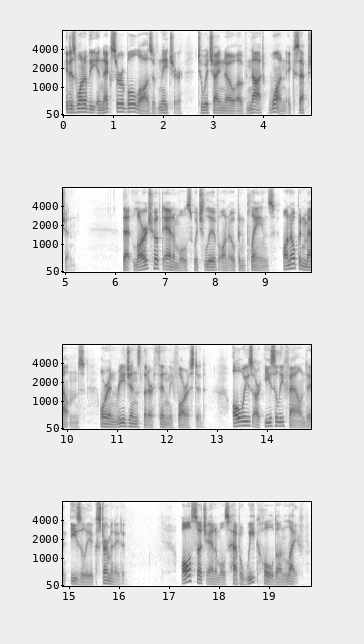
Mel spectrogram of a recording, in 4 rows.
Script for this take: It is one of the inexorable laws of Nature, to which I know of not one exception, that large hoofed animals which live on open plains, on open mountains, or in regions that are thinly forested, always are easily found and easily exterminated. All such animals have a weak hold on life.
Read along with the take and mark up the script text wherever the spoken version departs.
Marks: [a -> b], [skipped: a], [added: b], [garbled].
It is one of the inexorable laws of Nature, to which I know of not one exception, that large hoofed animals which live on open plains, on open mountains, or in regions that are thinly forested, always are easily found and easily exterminated. All such animals have a weak hold on life.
